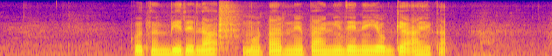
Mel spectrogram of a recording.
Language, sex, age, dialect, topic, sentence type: Marathi, male, 25-30, Standard Marathi, agriculture, question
